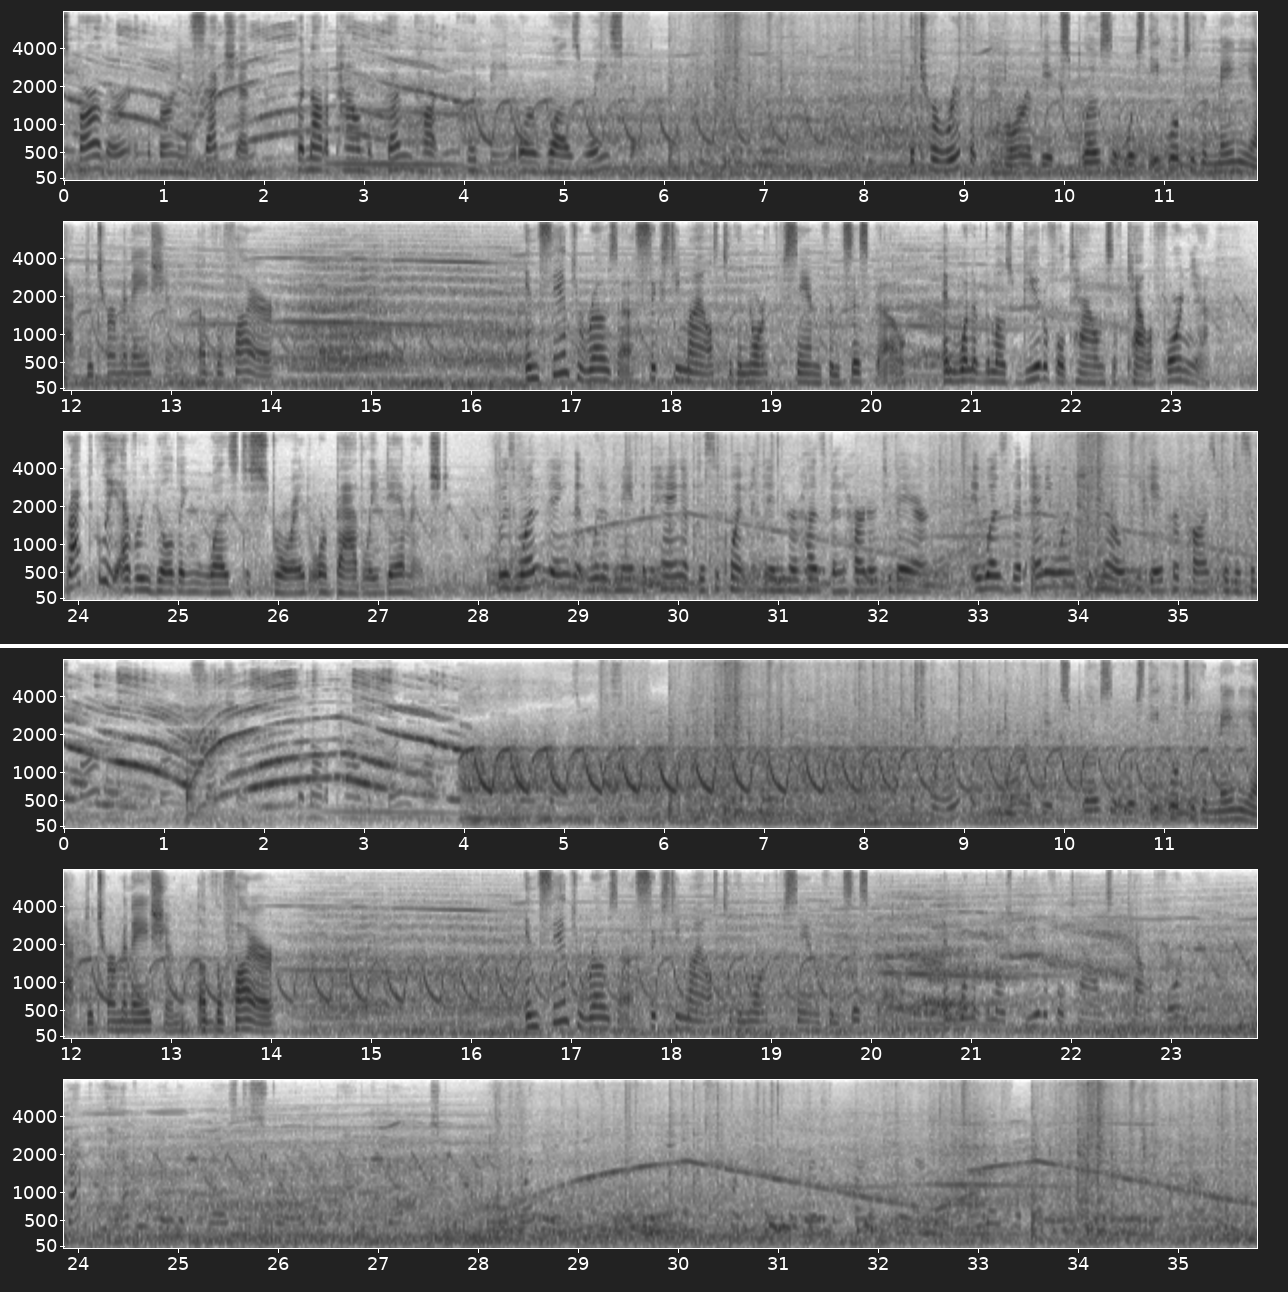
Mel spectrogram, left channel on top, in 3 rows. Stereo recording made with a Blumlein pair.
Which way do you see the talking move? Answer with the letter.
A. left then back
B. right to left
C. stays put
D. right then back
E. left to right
D.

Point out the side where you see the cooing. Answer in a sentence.
In this clip you hear the cooing in the centre.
